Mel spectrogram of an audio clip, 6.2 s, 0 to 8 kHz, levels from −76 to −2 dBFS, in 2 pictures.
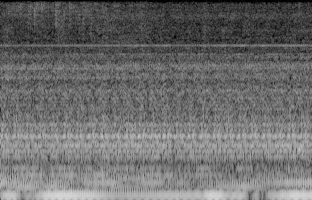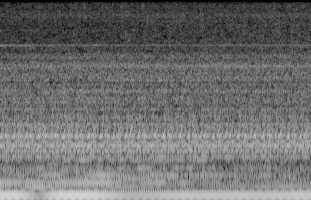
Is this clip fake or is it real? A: real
